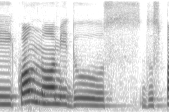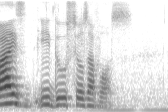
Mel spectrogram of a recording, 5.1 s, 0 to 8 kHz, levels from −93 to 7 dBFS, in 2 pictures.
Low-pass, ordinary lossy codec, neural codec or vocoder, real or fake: none; none; none; real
